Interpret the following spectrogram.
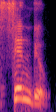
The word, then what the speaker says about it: Sindhu: Indus River, which is now in Pakistan, which is spelled Hindus, I-N-D-U-S. In Sanskrit, it is called Sindhu.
